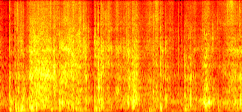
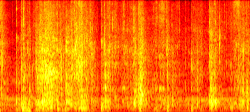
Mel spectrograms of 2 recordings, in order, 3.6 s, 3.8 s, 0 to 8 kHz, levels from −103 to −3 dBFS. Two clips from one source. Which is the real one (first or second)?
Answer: second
